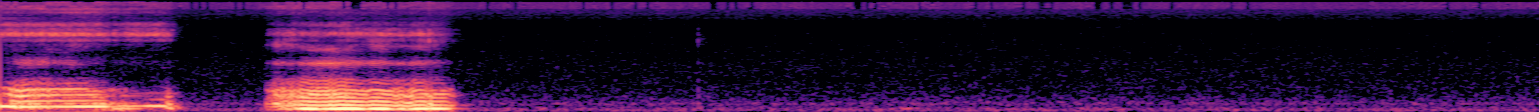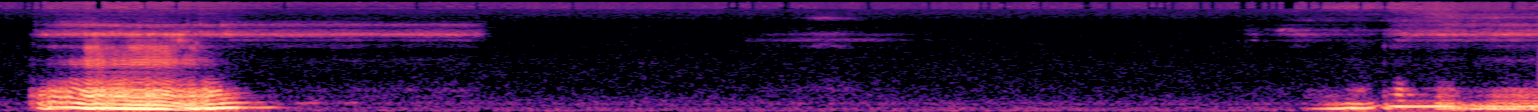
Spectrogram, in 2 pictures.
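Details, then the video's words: Pug named Zhorik snoring: three loud, rasping, low-pitched snores with a rich buzzy texture, spaced roughly six seconds apart, with near silence between breaths. "Как храпит мопс"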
